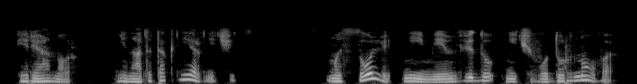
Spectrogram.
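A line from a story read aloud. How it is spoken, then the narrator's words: Heartfelt voice. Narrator (Russian): проникновенным голосом произнес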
